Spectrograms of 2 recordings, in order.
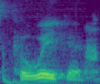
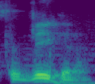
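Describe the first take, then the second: First: The middle consonant is a W sound. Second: The middle consonant is a V sound. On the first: This is the name used by people who met him before 2003. "If you knew me prior to oh three, it's Kawika" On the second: This is the name used by people who met him after 2003. "if you knew me post oh three, it's Kavika"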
